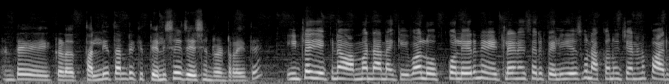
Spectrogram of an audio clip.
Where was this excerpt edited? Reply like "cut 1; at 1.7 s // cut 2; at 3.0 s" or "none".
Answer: cut 1; at 2.7 s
